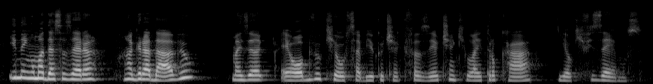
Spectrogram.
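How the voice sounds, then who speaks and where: A woman's voice: medium pitch, a little mellow. A woman with a Brazilian Portuguese accent hosting a podcast, talking through her own week in a candid, confessional monologue. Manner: candid and confessional, with restarts and trailing asides. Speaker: podcast host. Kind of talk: personal reflective monologue.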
